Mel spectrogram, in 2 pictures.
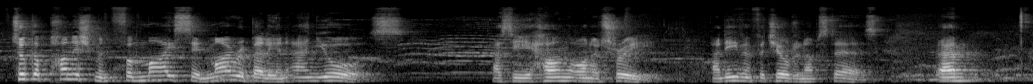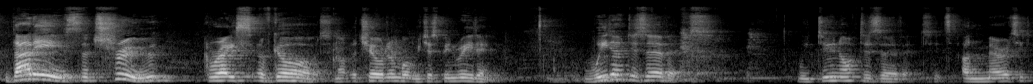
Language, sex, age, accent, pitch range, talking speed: English, male, 40-59, British, 150-210 Hz, 140 wpm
